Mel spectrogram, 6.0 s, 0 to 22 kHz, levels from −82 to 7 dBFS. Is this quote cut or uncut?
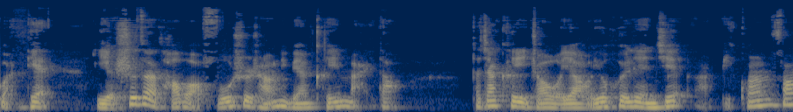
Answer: uncut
